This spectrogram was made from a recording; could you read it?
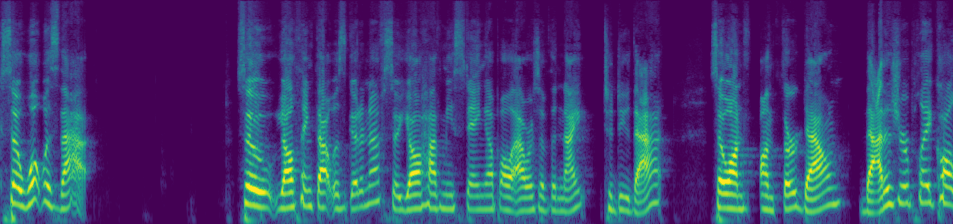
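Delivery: normal talking voice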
